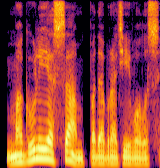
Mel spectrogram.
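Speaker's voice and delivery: ordinary delivery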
